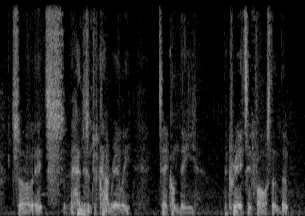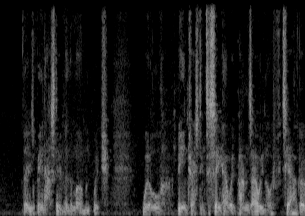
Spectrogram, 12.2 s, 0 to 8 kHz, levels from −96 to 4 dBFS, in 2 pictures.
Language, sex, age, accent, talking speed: English, male, 40-59, British, 180 wpm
